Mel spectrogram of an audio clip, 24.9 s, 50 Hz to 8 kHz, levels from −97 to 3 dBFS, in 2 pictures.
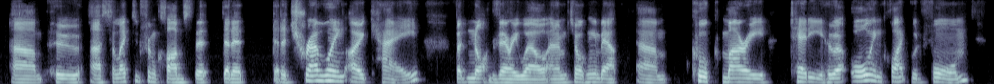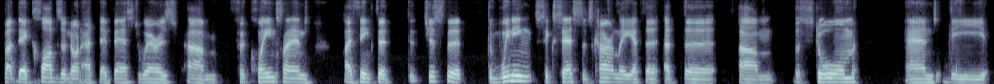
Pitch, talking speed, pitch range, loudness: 130 Hz, 150 wpm, 120-145 Hz, -20 LUFS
